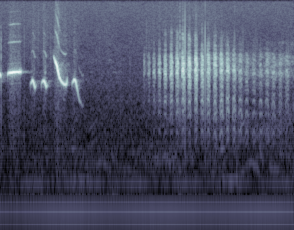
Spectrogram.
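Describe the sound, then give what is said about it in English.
A few clear, fluting oriole whistles ring out, followed by a rapid, buzzy chatter of about twenty quick pulses, over a faint low hum. “News stories can wait when an oriole sings.”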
